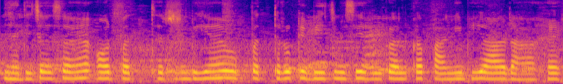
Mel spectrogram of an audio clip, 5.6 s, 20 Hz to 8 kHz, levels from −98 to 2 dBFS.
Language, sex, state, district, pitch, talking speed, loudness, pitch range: Hindi, female, Chhattisgarh, Raipur, 225 Hz, 215 wpm, -14 LUFS, 210-230 Hz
